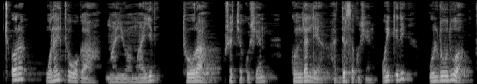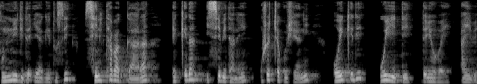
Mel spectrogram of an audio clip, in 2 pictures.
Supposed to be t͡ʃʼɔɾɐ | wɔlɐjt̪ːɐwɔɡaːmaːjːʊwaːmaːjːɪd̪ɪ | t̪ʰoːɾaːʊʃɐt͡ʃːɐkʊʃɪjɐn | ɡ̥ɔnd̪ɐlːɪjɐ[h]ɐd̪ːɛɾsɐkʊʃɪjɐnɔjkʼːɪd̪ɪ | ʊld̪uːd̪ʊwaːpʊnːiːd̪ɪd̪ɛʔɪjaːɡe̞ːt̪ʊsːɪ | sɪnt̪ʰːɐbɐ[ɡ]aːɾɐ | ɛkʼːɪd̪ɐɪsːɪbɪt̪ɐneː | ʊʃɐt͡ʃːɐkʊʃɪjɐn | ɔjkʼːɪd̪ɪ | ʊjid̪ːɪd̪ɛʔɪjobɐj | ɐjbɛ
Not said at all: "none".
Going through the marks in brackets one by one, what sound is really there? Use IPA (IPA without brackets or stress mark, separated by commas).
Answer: h, ɡː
